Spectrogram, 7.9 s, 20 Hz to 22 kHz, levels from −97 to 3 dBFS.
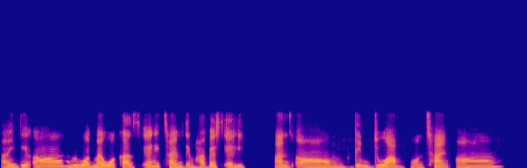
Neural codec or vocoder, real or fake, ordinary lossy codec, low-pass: autoencoder, 48 kHz, 32 numbers a frame, DAC-VAE, trained on Japanese speech; fake; none; 7.2 kHz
